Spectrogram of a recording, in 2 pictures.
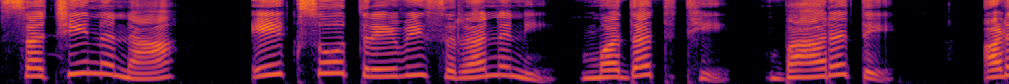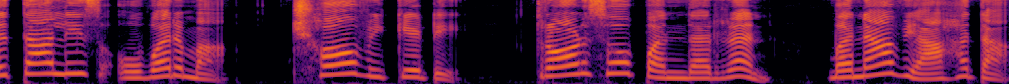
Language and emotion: Gujarati, neutral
